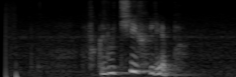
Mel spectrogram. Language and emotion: Russian, neutral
